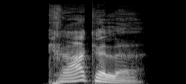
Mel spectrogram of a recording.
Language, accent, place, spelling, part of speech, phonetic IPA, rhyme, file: German, Germany, Berlin, krakele, verb, [ˈkʁaːkələ], -aːkələ, De-krakele.ogg
- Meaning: inflection of krakeln: 1. first-person singular present 2. first/third-person singular subjunctive I 3. singular imperative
